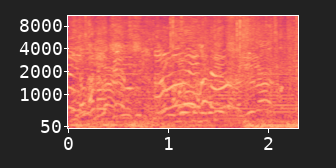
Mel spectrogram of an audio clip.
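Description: Several voices talking over one another in a babble, with background music underneath.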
